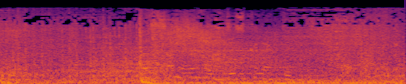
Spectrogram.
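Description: A deep booming blast rings out as a crystal structure explodes.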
